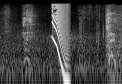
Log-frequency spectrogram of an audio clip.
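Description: A sharp whooshing sweep falls quickly in pitch.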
